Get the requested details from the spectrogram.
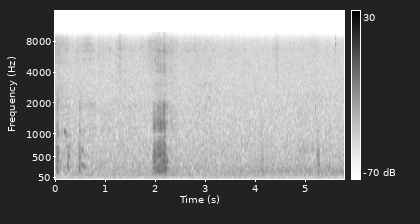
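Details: A dog gives a few small huffing sounds and one brief, louder cough-like burst amid quiet room noise; dog cough.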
